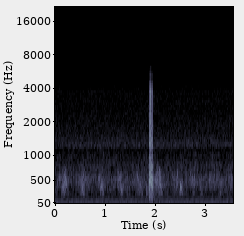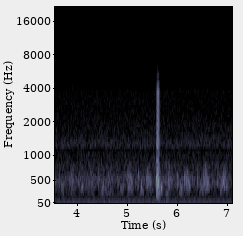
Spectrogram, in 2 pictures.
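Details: Fast, steady whooshing fetal heartbeat over a low hum, broken by two sharp separate thumps, recorded on a home Doppler during labor in a twin pregnancy with girls: fetal hiccups.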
